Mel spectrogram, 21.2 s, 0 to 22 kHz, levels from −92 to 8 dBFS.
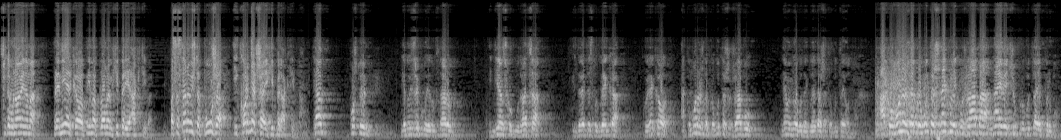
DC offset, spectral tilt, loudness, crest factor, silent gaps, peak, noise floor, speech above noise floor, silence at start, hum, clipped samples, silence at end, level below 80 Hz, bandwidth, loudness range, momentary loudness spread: under 0.1%; -4.5 dB/octave; -15 LUFS; 10 dB; none; -6 dBFS; -45 dBFS; 31 dB; 0 s; none; under 0.1%; 0 s; -40 dBFS; over 20 kHz; 7 LU; 15 LU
